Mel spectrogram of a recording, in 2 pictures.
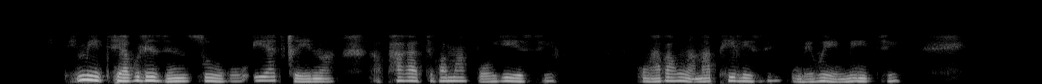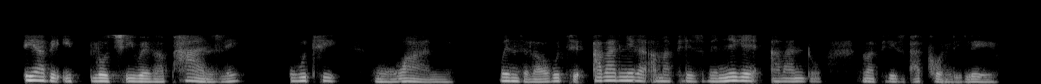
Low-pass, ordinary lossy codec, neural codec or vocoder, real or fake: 7.2 kHz; AAC, 16 kbps; codec, 24 kHz, 0.9 kbps, DualCodec; fake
